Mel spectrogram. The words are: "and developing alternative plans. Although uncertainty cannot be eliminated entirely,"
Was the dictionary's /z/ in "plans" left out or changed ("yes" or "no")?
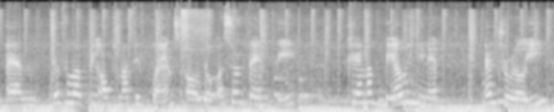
yes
